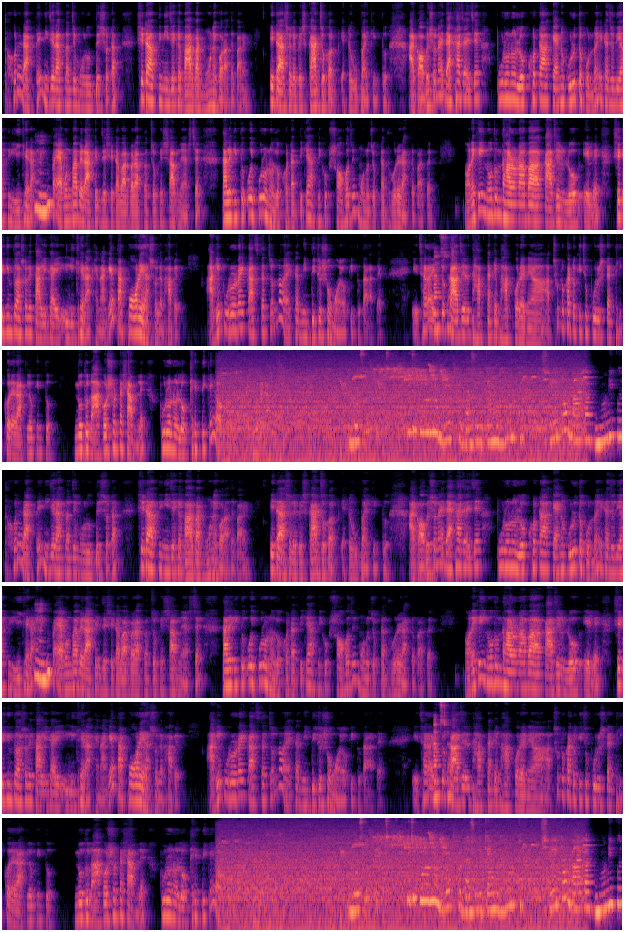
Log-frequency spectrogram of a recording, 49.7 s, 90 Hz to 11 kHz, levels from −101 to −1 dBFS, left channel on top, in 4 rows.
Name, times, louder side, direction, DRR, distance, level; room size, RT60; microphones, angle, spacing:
voice 1, 0.1-4.9 5.4-6.7 6.9-13.1 13.4-21.0 21.7-28.3 28.9-31.7 32.1-32.4 32.8-37.0 37.3-38.2 38.7-41.9 42.1-42.9, left 4 dB, 60° left, 8 dB, 0.6 m, -35 dB
voice 2, 13.1-13.4 33.4-33.8 44.1-44.8 45.3-47.7 48.0-49.6, right 2 dB, 65° right, 5 dB, 0.7 m, -31 dB
sound 1, 41.5-48.9, equal, 40° right, 1.2 m, -35 dB
4.6 x 2.7 x 3.4 m, 0.30 s
head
